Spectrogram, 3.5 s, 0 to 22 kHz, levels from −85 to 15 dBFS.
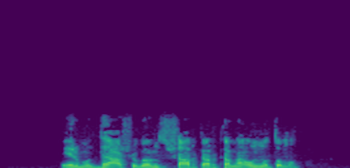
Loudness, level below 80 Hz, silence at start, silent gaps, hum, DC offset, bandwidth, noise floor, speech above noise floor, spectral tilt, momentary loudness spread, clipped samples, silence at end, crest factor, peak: -16 LUFS; -58 dBFS; 0.65 s; none; none; under 0.1%; 6.8 kHz; -82 dBFS; 67 dB; -7.5 dB/octave; 5 LU; under 0.1%; 0.55 s; 16 dB; -2 dBFS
